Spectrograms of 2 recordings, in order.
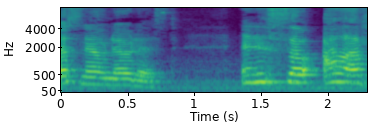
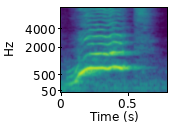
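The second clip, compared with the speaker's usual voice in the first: much higher, louder squeak; shocked squeal; 8 dB louder than usual. Real, not acted. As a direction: squeal in disbelief. Shocked reaction to comment.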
